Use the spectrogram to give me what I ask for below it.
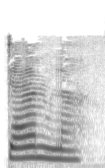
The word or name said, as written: damna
